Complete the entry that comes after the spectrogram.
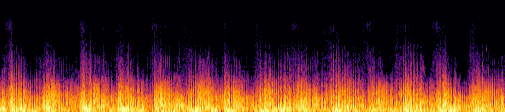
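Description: Long nails scratch aggressively across a soft, ribbed brown fabric pillow in steady back-and-forth strokes. The result is a dense, low, rumbling scrape with faint bright hiss flicking at the start of each stroke, continuous and without pauses.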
